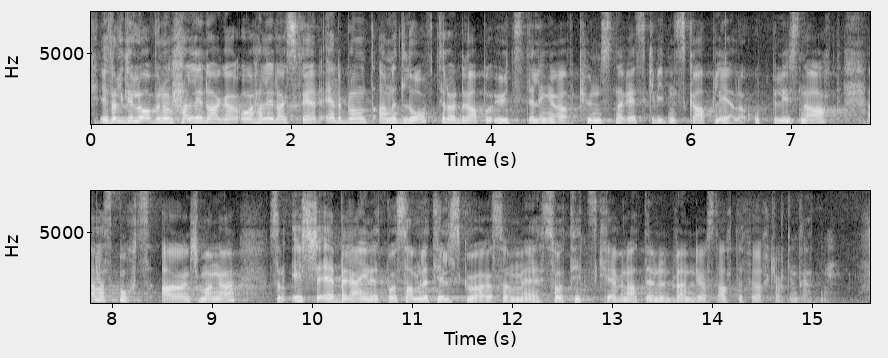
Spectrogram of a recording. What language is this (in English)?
Norwegian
